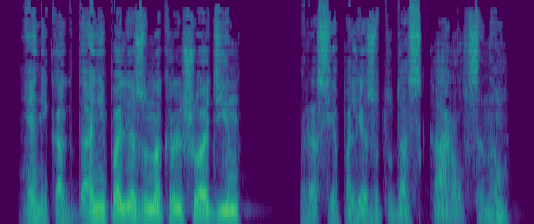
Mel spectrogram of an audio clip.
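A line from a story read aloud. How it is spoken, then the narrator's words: Whispered. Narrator (Russian): добавил он шепотом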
